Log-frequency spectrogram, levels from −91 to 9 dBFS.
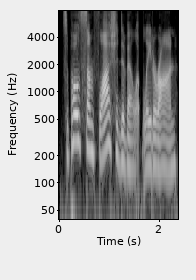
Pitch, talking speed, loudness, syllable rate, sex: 185 Hz, 150 wpm, -19 LUFS, 5.3 syllables/s, female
